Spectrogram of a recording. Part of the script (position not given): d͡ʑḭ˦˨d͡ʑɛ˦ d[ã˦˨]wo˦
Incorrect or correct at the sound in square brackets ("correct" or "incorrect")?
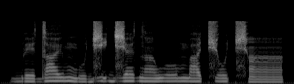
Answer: incorrect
